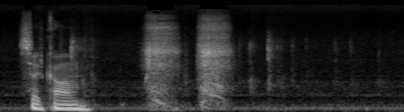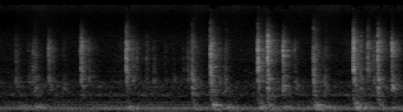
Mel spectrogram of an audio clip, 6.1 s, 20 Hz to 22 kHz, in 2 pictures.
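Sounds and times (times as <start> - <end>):
speech: 0.2 - 0.8
rapid irregular typing on a computer keyboard: 1.8 - 6.0.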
